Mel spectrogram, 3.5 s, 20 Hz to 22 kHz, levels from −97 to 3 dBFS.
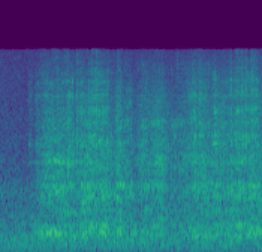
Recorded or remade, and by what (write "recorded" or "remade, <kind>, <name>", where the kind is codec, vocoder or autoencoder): recorded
